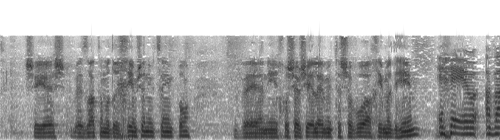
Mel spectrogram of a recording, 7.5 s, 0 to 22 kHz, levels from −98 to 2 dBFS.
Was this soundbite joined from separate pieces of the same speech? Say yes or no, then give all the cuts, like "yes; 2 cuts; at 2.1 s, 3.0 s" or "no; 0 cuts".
yes; 1 cut; at 6.5 s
